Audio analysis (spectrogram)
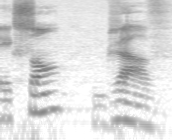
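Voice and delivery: "accent" with silent T, "grave" with sounded V; French accent grave. Shown as a demonstration. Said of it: "we pronounce it as".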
